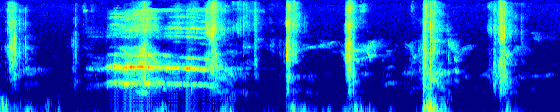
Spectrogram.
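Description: A banded stag rooster crows once in a long, strained call, followed by several short, sharp clucks and squawks spaced apart, fairly close and alone in a quiet setting.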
